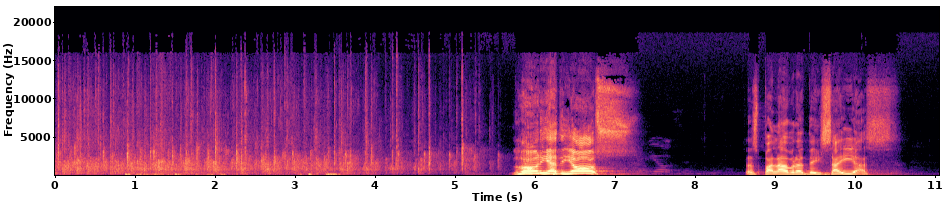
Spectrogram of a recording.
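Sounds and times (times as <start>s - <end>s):
crowd clapping: 0.0s - 6.1s
speech: 5.8s - 7.0s, 8.7s - 10.4s.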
